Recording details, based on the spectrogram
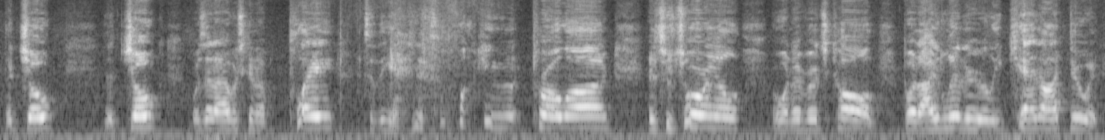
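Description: A man's voice: sits high, fairly even intonation, normal speed. A man giving mocking, sarcastic game commentary, swearing and ranting as he goes. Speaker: gaming video host. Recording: noisy, game sound behind.

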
